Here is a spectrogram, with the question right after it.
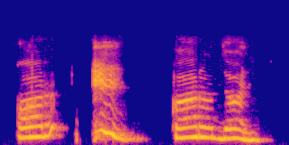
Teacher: rnya dibaca tebal karena ro sukun sebelumnya fathah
